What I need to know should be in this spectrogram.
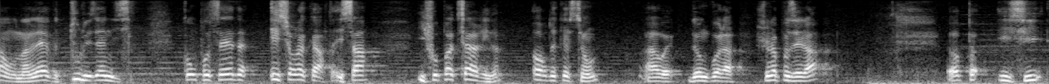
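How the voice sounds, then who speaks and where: A man's voice: fairly high pitch, mellow. A man casually commenting on a solo board game he plays, reading cards aloud and talking to viewers with muttered asides. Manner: chatty, talks to viewers, mutters asides and sighs over bad luck. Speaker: solo board game player and channel host.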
